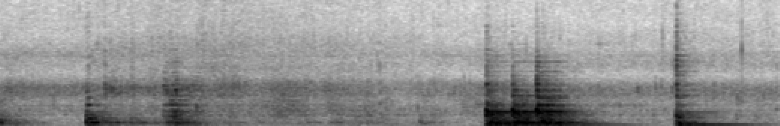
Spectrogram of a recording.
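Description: Chicken and yogurt fry in a pan with a soft sizzle, punctuated by several distinct clattering stirs and knocks of a spoon against the pan.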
